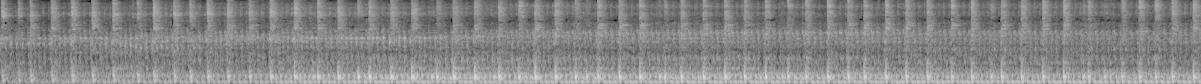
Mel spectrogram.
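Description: Crisp, even two-stroke popping at a steady rate with light blips of throttle, no knocking or rattle; engine runs healthy.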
